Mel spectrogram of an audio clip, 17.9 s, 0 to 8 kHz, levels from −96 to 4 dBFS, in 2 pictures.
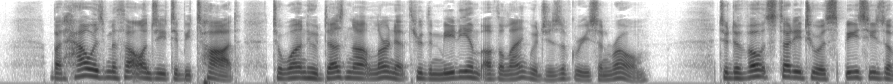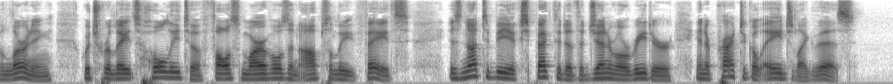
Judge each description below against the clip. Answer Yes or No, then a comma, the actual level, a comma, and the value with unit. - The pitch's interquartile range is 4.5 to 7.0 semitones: No, average, 3.7 semitones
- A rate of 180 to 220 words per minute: Yes, average, 190 wpm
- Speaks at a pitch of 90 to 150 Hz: Yes, low, 135 Hz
